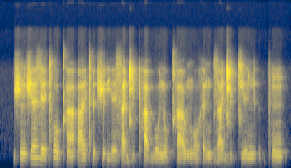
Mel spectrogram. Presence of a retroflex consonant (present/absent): absent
